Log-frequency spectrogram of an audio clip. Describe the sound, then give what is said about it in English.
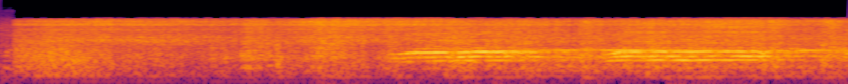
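A steam train idles at the Pekin railroad station with a loud, steady hiss of escaping steam, and a shrill whistle sounds twice in long blasts partway through. No one speaks. “I met Dick Fawcett again, this time at the Pekin Railroad Station”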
